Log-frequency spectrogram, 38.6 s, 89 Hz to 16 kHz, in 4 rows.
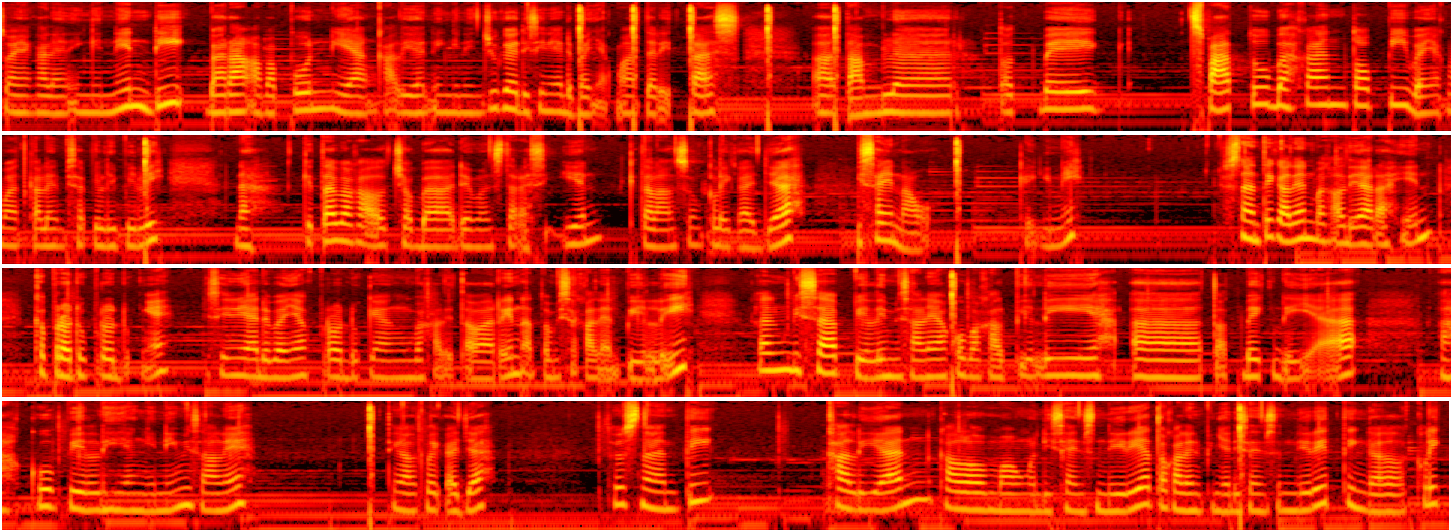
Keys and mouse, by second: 3.8 click, 10.5 click, 11.7 click, 15.9 click, 25.6 click, 31.3 click, 37.2 click.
